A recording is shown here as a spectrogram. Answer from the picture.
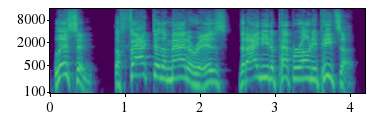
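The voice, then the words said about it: Screaming impression of another person. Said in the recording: “Everything they say, they're screaming ... Why are you screaming?”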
